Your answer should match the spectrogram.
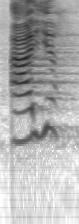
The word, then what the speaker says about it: ail: Ail.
